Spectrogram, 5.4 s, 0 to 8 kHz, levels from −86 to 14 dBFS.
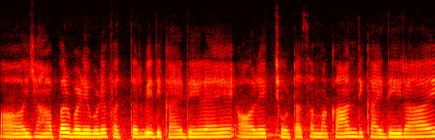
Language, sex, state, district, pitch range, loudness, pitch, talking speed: Hindi, female, Bihar, Madhepura, 200-215 Hz, -17 LUFS, 205 Hz, 200 wpm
